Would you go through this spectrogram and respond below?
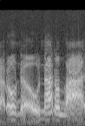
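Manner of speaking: high, loud, tearful sobbing. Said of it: "I called my mom in tears".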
